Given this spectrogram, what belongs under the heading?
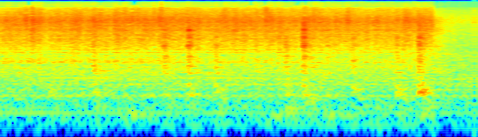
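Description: Pork chops sizzle and crackle in hot oil in a pan, a steady close frying hiss with a few soft pops and utensil ticks, no voices.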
